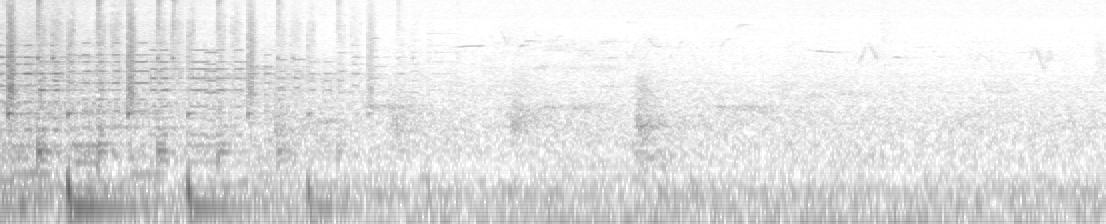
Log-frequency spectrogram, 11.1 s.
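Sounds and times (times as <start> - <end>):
faint bird chirps: 4.3 - 11.0.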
